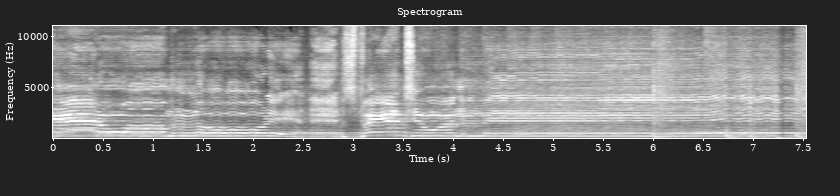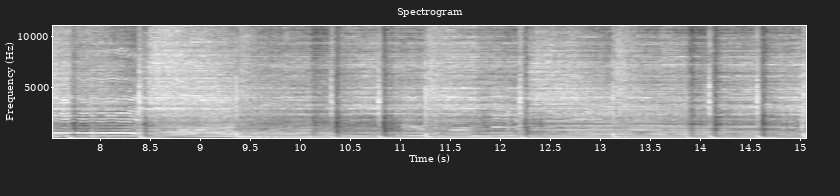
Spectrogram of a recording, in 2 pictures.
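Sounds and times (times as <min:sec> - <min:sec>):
live rock band playing: 0:00.0 - 0:15.0.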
